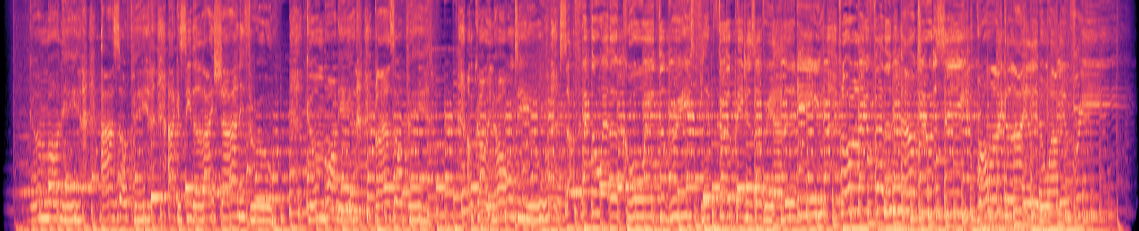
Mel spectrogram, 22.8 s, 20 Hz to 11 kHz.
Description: • Качество: 320, Stereo
мужской вокал
club
vocal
